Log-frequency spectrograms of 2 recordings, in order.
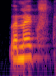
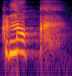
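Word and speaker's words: knock: next one நாக் நாட் கனக் அப்படி வாசி பாருங்க அப்படிதான்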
